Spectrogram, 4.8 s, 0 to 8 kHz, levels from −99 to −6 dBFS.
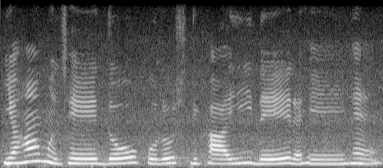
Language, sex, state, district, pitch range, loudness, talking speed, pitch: Hindi, female, Madhya Pradesh, Katni, 220-245 Hz, -13 LUFS, 100 wpm, 230 Hz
